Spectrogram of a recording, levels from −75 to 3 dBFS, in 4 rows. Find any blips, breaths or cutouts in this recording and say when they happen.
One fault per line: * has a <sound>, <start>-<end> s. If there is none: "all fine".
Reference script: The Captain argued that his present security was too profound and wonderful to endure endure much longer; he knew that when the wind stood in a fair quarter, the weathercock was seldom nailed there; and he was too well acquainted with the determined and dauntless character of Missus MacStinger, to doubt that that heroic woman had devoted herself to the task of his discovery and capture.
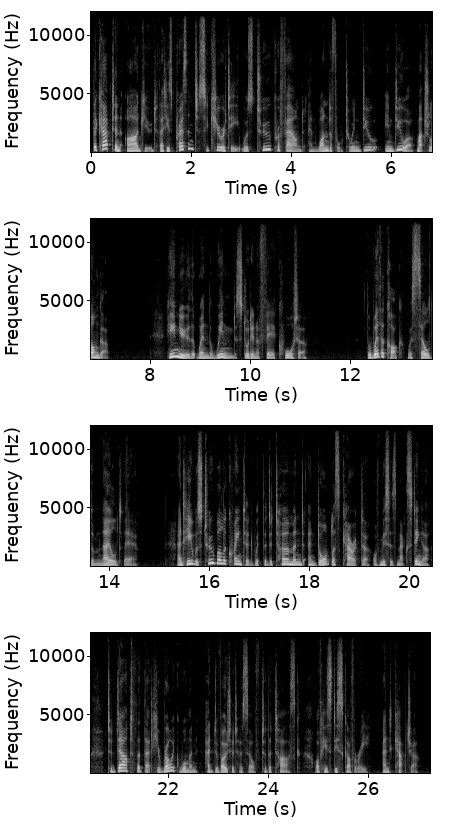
all fine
